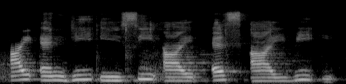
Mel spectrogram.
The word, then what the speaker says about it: indecisive: or the third syllable here the stress is on the third syllable indecisive indecisive means and unsettled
